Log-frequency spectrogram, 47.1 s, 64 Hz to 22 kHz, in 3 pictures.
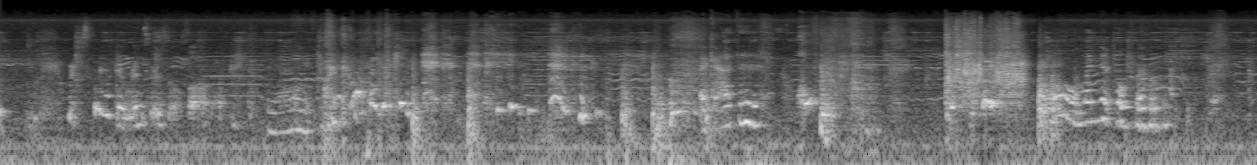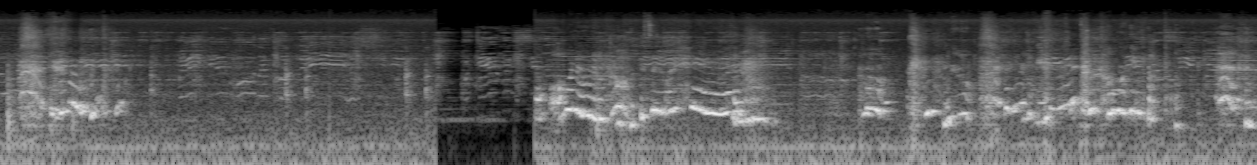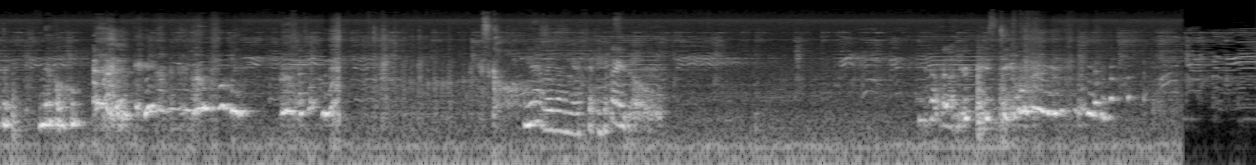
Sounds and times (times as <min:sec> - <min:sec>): Music: 0:00.0 - 0:47.1.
